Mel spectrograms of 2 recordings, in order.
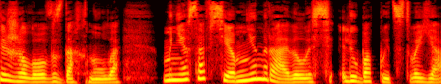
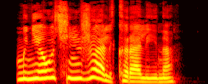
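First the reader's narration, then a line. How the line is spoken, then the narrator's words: Threatening tone. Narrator (Russian): угрожающим тоном начала Яна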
